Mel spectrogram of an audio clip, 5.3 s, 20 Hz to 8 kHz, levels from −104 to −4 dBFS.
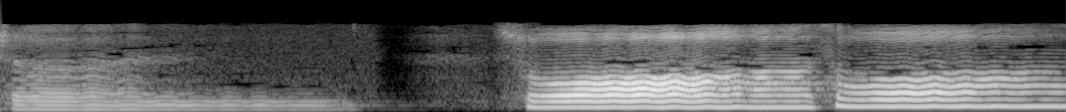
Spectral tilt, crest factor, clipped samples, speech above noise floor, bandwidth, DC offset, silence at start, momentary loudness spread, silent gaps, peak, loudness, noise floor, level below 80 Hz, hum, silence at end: -11.5 dB/octave; 18 dB; under 0.1%; 45 dB; 4.2 kHz; under 0.1%; 0 s; 23 LU; none; -2 dBFS; -18 LUFS; -63 dBFS; -72 dBFS; none; 0 s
